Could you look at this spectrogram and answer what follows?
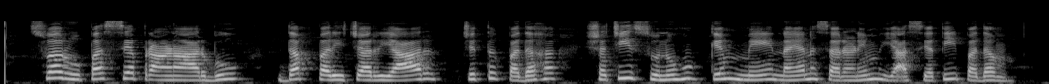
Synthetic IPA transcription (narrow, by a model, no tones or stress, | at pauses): swɐɾuːpɐsjɐpɾaːɳ̃aːɾbʱu | d̪ɐpːɐɾit͡ʃɐɾjaːɾ | t͡ʃɪt̪pɐd̪ɐɦɐ̆ | ʃɐt͡ʃiːsunuɦkɪmːẽːnɐjɐnsɐɾɐɳimjaːsjɐt̪iːpɐd̪ɐm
